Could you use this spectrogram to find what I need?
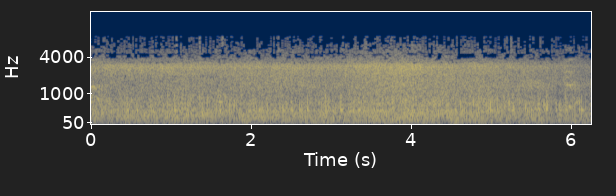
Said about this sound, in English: the flood rushed by. Hungry waves broke at the very feet of the horses.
